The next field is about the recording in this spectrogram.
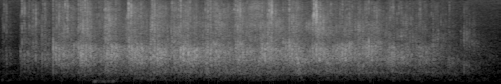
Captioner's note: audience applauding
